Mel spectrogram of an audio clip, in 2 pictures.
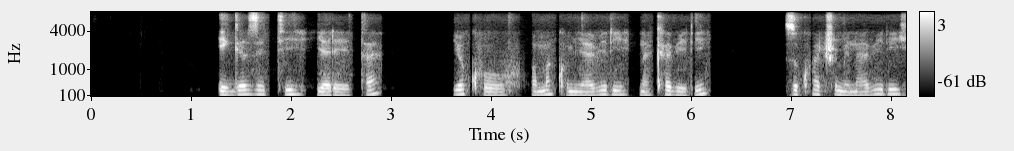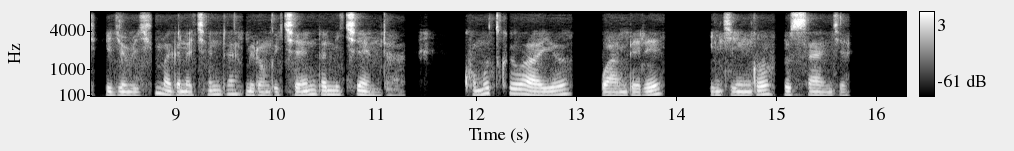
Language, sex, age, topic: Kinyarwanda, male, 18-24, government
